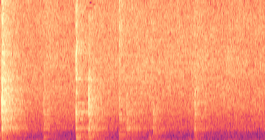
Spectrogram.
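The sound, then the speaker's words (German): Onions and bacon sizzle steadily in a pan over good heat, broken by several short scraping clacks as they are stirred and spread around to the edges of the pan, fairly quiet, with no one speaking. “Und bei guter Hitze jetzt erstmal kurz anbraten lassen.”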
